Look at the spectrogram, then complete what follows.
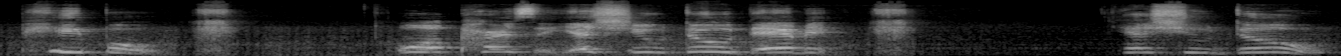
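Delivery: tearful, choked-up insistence; crying. Real, not acted. Vlogger pleading with viewers, still crying and loud. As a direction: push through the tears, insisting. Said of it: "I'm snotting and crying".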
